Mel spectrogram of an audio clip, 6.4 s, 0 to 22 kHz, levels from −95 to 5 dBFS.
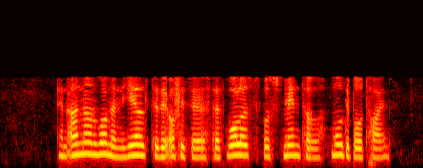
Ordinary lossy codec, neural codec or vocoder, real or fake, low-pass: AAC, 16 kbps; none; real; 7.2 kHz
